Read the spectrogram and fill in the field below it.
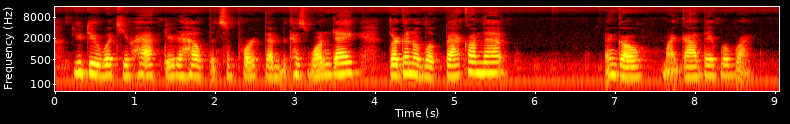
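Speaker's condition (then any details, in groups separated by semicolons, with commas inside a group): Cerebral palsy; walks flat-footed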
